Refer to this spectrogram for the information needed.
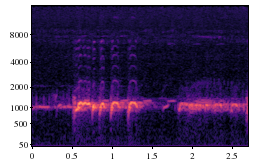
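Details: Zebra dove of the local type, singing steadily as a lure bird for other doves: a quiet hum that breaks into a fast run of bubbly coo notes, then a sustained rolling trill.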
